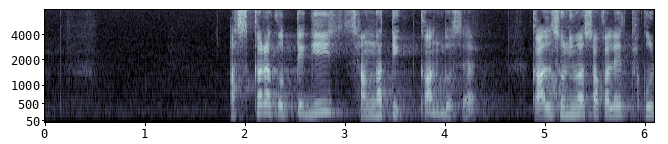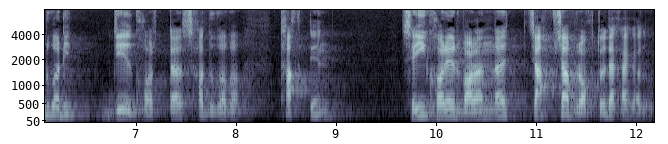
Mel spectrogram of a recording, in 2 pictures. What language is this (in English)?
Bangla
